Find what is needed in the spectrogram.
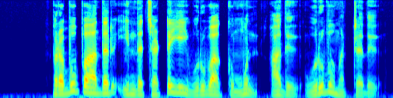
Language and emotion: Tamil, neutral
